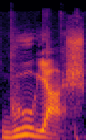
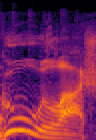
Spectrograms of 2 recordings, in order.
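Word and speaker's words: gulyás: cherry soup and the national dish everyone knows about guyash commonly pronounced goulash which i ate at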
